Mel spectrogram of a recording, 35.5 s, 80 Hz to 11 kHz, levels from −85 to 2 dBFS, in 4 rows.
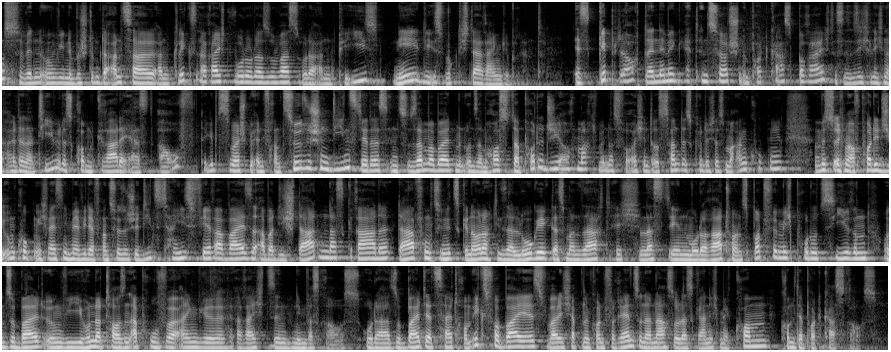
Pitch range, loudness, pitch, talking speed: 150-185 Hz, -20 LUFS, 165 Hz, 245 wpm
